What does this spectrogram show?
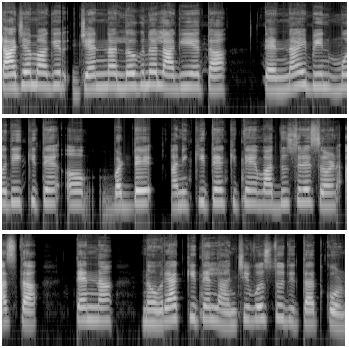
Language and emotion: Goan Konkani, neutral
